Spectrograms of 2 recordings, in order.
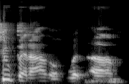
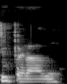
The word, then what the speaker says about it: Zuperado: It's pronounced Zuperado.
